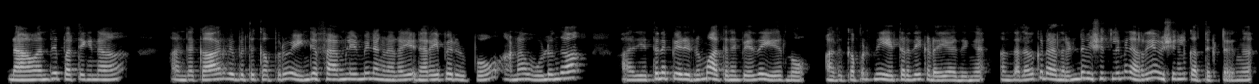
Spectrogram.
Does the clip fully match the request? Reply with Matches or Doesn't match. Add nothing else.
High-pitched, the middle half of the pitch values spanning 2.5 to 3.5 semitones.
Matches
